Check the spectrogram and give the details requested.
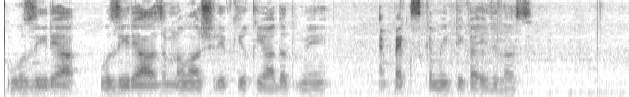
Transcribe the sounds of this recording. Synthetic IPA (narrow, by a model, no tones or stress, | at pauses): ʋɐziːɾeaːzəmnɐʋaːzʃɐɾiːfkiqijaːd̪ət̪mẽ | ɛpeːkskɐmeːʈikaɪd͡ʒlaːs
